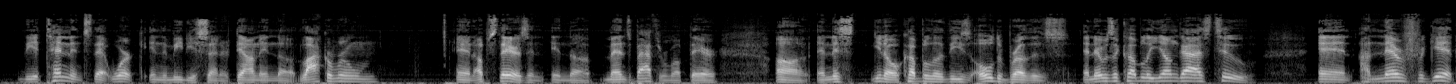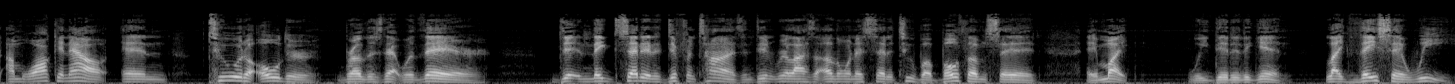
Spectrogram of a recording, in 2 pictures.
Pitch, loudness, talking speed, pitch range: 120 Hz, -20 LUFS, 185 wpm, 110-145 Hz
